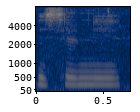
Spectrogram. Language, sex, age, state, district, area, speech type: Bodo, female, 18-30, Assam, Baksa, rural, spontaneous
